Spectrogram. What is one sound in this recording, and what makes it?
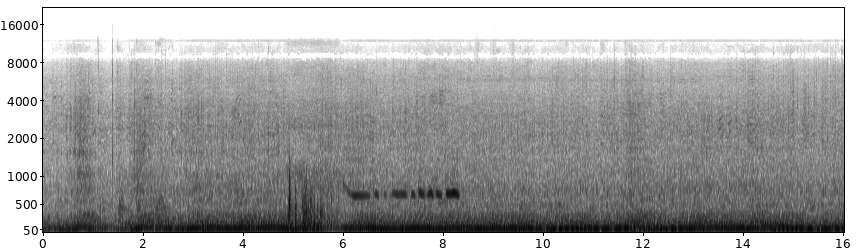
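A drag racing car's engine rumbles deeply from across the track.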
